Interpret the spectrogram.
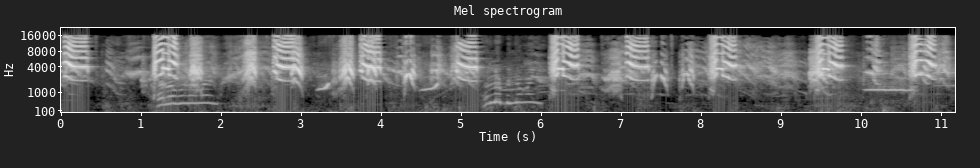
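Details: A white male rose-ringed parakeet and a green one in talking mode: loud, harsh, high squawks with stacked harmonics, about one a second, mixed with lower gliding, voice-like notes and short warbles.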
